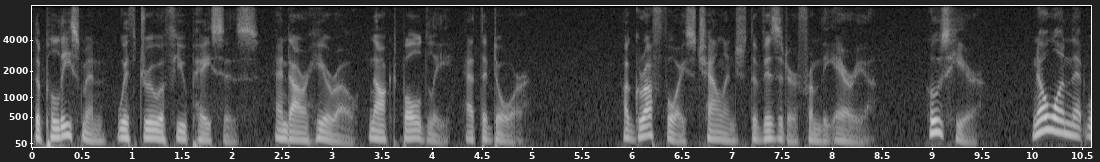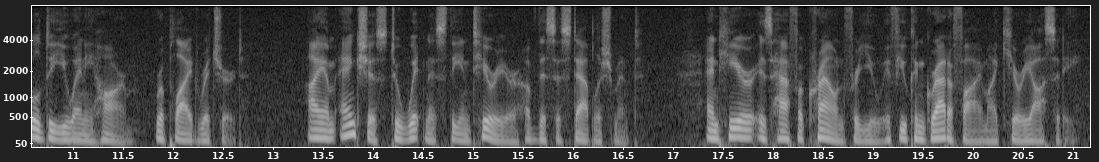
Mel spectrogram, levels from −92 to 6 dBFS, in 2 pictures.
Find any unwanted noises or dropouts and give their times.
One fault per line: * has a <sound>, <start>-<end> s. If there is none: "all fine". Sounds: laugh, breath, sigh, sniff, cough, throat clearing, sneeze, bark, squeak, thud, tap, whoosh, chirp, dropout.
all fine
